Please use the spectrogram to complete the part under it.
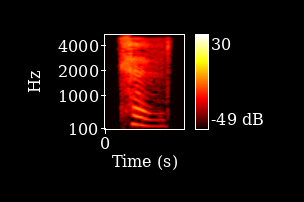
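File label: "Kurd", English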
